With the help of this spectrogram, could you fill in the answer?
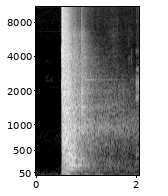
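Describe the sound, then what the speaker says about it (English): A single sharp crack from a 1932 Tula hex Mosin Nagant 91/30 rifle strikes a steel gong, followed by a metallic ring that decays over about a second and a half, loud and close. "If I hit down towards the bottom of the gong, it makes a nice ring sound"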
